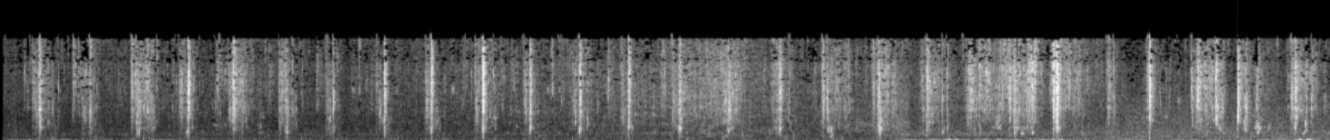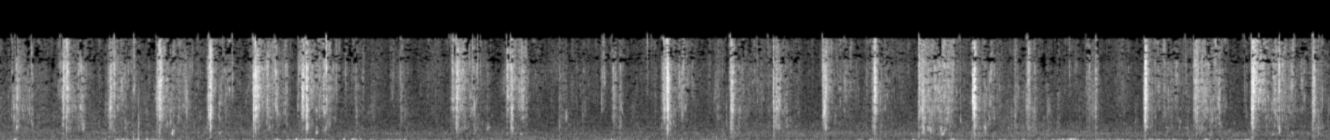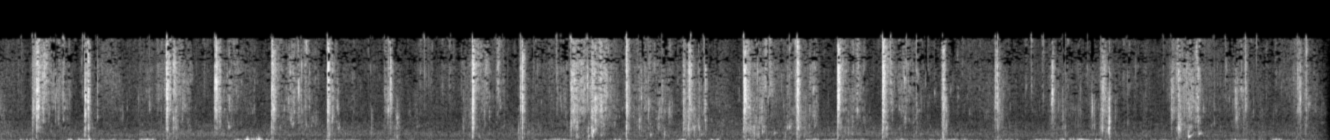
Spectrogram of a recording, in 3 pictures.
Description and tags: Footsteps, Puddles, B
Raw audio of footsteps splashing in small puddles and some mud. This is a combination of several raw recordings edited together. Apologies for the periodic wind interference.
An example of how you might credit is by putting this in the description/credits:
puddle, footsteps, splash, water, puddles, steps, foot, splosh, step, footstep, splish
